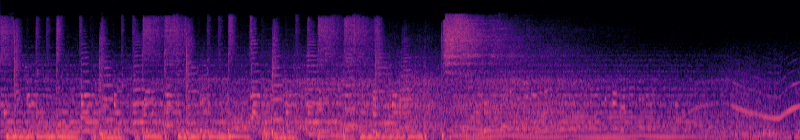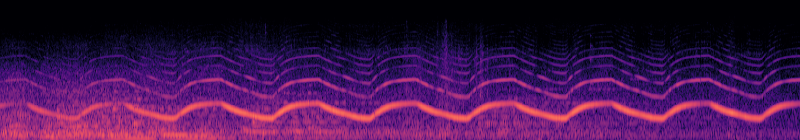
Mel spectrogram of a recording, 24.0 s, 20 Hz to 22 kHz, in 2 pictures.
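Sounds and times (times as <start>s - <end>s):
low car engine hum: 0.0s - 23.9s
siren wailing: 9.0s - 24.0s.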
